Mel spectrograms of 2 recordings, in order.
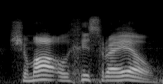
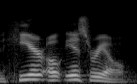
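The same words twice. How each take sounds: First: "Shema" said the Hebrew way as shuh-MAH, loud and proclaimed. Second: Said in the usual way. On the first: Shown as a demonstration. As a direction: call out "Shema" with the stress on MAH, like a synagogue recitation. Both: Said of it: "That's how they would say it".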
